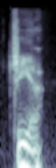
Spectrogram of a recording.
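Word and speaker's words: Tchia: I don't know why I always call it Tachia because there's a giant T in front of it, but I think it's pronounced Chia.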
